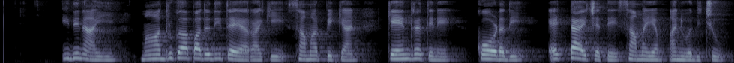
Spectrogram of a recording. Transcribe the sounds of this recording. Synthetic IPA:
iðinaːji | maːd̪ruɣaːpɐd̪ʱːɐðit̪ɐjaːraːkʲːisɐmɐrpikʲːaːn | ke̞ːnd̪ɾɐt̪ːine | ko̞ːɽɐði | eʈːaːjt͡ɕːɐt̪ːe̞sɐmɐjɐmɐnuʋɐd̪ʱit͡ɕːu

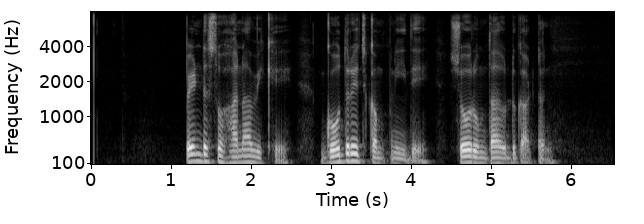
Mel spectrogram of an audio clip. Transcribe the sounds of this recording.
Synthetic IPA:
pɪɳɖsʊɦaːnaːʋɪkʰḛː | ɡoːd̪ɾed͡ʒkəmpniːd̪ḛː | ʃoːɾʊmd̪aːʊɖɡa̰ːʈən

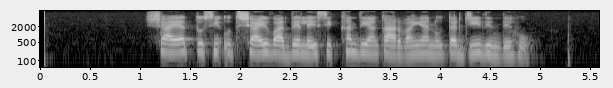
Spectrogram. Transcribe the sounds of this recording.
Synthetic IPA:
ʃaːjəd̪̚t̪ʊsĩːʔʊt̪ʃaːiːʋaːd̪eːləiːsɪkʰːənd̪ɪjãːkaːɾʋaːiːjãːnũːt̪əɾd͡ʒiːd̪ɪnd̪eːɦoː

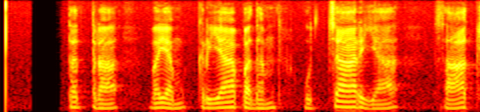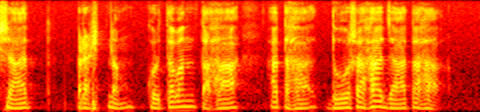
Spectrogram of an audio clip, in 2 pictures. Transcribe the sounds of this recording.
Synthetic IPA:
t̪ɐt̪ɾɐ | ʋɐjɐmkɾijaːpɐd̪ɐm | utːt͡ʃaːɾja | saːkʂaːt̪̚pɾɐʂɳɐmkɾut̪ɐʋɐnt̪ɐɦɐ̆ | ɐt̪ɐɦɐd̪oːʃɐɦɐ̆d͡ʒaːt̪ɐɦɐ

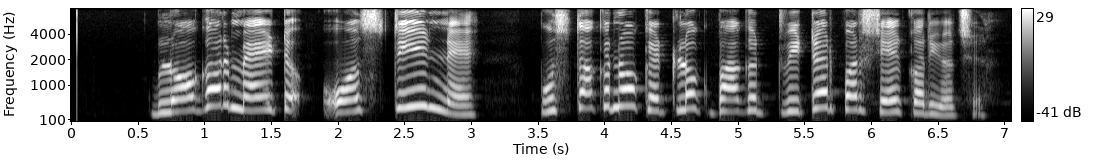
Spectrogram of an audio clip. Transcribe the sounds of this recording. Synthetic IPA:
bloɡəɾmeʈɔsʈiːe | pʊst̪əknokeʈlokbʱaɡʈʋiʈəɾpəɾʃeɾkəɾjot͡ʃʰḛ

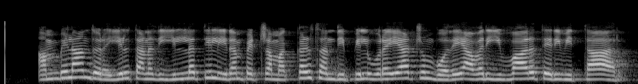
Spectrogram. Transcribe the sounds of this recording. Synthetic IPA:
ɐmbɪlaːnd̪ɯɾɐjɪlt̪ɐnɐðɯɪlːɐt̪ːɪlɪɽɐmpɛʈrɐmɐkːɐɭsɐnd̪ɪpːɪlʊɾɐjaːʈrɯmpoːðeːɐʋɐɾɪʋːaːɾɯt̪ɛɾɪʋɪt̪ːaːɾ

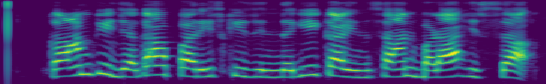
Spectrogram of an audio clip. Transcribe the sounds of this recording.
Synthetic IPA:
kaːmkid͡ʒɐɡəɦpɐɾɪskizɪ̃nd̪əɡikaɪnsaːnbɐɽaɦɪsːaː

